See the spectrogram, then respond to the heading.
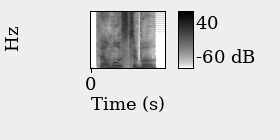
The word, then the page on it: thermostable: Indian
